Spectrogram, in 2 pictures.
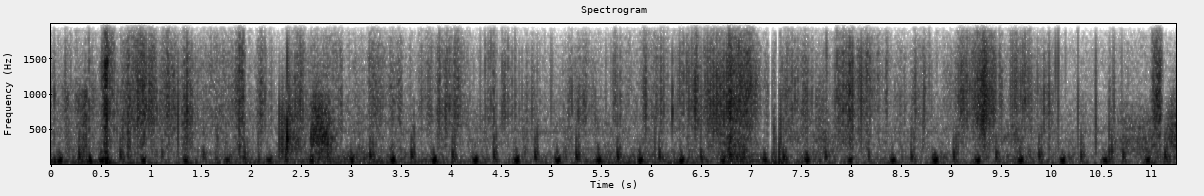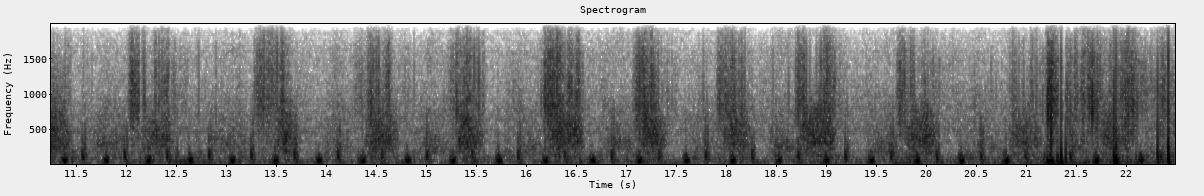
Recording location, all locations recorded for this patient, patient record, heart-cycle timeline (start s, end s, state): mitral valve (MV)
mitral valve (MV)
#Age: Neonate
#Sex: Male
#Height: 50.0 cm
#Weight: 3.53 kg
#Pregnancy status: False
#Murmur: Absent
#Murmur locations: nan
#Most audible location: nan
#Systolic murmur timing: nan
#Systolic murmur shape: nan
#Systolic murmur grading: nan
#Systolic murmur pitch: nan
#Systolic murmur quality: nan
#Diastolic murmur timing: nan
#Diastolic murmur shape: nan
#Diastolic murmur grading: nan
#Diastolic murmur pitch: nan
#Diastolic murmur quality: nan
#Outcome: Normal
#Campaign: 2015 screening campaign
0.00	11.36	unannotated
11.36	11.48	S1
11.48	11.56	systole
11.56	11.64	S2
11.64	11.77	diastole
11.77	11.88	S1
11.88	11.97	systole
11.97	12.06	S2
12.06	12.21	diastole
12.21	12.30	S1
12.30	12.40	systole
12.40	12.47	S2
12.47	12.62	diastole
12.62	12.70	S1
12.70	12.82	systole
12.82	12.88	S2
12.88	13.05	diastole
13.05	13.12	S1
13.12	13.24	systole
13.24	13.32	S2
13.32	13.47	diastole
13.47	13.58	S1
13.58	13.68	systole
13.68	13.75	S2
13.75	13.91	diastole
13.91	13.99	S1
13.99	14.12	systole
14.12	14.18	S2
14.18	14.34	diastole
14.34	14.43	S1
14.43	14.56	systole
14.56	14.61	S2
14.61	14.80	diastole
14.80	14.88	S1
14.88	15.01	systole
15.01	15.07	S2
15.07	15.25	diastole
15.25	15.32	S1
15.32	15.46	systole
15.46	15.51	S2
15.51	15.71	diastole
15.71	15.79	S1
15.79	15.92	systole
15.92	15.99	S2
15.99	16.18	diastole
16.18	16.26	S1
16.26	16.39	systole
16.39	16.44	S2
16.44	16.64	diastole
16.64	16.74	S1
16.74	16.85	systole
16.85	16.91	S2
16.91	17.11	diastole
17.11	17.21	S1
17.21	17.32	systole
17.32	17.38	S2
17.38	17.59	diastole
17.59	17.67	S1
17.67	17.79	systole
17.79	17.86	S2
17.86	18.04	diastole
18.04	18.13	S1
18.13	18.26	systole
18.26	18.31	S2
18.31	18.51	diastole
18.51	18.59	S1
18.59	18.72	systole
18.72	18.77	S2
18.77	18.99	diastole
18.99	19.07	S1
19.07	19.19	systole
19.19	19.25	S2
19.25	19.43	diastole
19.43	19.52	S1
19.52	19.65	systole
19.65	19.71	S2
19.71	19.90	diastole
19.90	19.98	S1
19.98	20.11	systole
20.11	20.18	S2
20.18	20.34	diastole
20.34	20.42	S1
20.42	20.54	systole
20.54	20.62	S2
20.62	20.79	diastole
20.79	20.87	S1
20.87	21.00	systole
21.00	21.05	S2
21.05	22.50	unannotated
